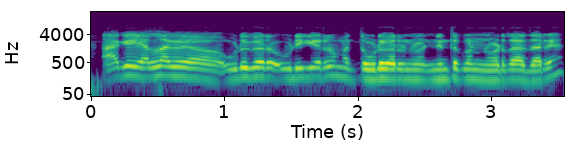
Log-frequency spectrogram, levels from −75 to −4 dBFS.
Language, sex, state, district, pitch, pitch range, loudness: Kannada, male, Karnataka, Koppal, 165 Hz, 155-175 Hz, -15 LUFS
